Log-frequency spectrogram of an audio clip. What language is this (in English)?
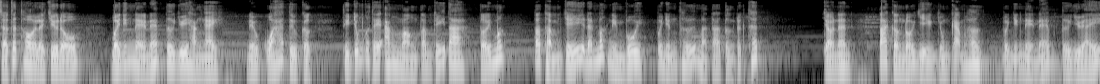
Vietnamese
